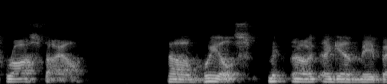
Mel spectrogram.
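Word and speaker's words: Rostyle: o being small and often pronounced raw style um Wheels again made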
